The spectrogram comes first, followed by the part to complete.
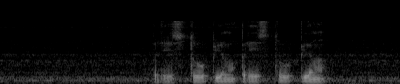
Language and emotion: Russian, neutral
